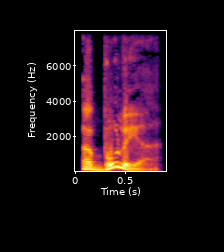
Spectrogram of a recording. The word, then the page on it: aboulia: British English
